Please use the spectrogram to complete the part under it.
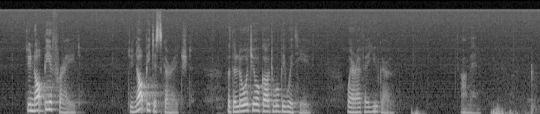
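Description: A woman speaks calmly at a microphone.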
